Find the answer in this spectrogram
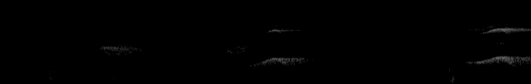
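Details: Koel gives short, loud, tonal whistled notes, some rising, in three bursts a second or so apart, at 7.02am on 26 January 2026 at Toa Payoh, Singapore; faint background hum.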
